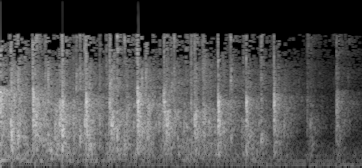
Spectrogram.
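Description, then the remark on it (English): Brisk hand clapping applauding a reading, a quick irregular run of sharp claps carrying on steadily for a few seconds before thinning out and fading toward the end. “I want to applaud you, because that was really good.”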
